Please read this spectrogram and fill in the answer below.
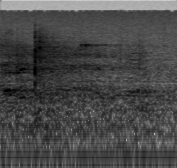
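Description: A single knock of a football bouncing on a wooden sports-hall floor about half a second in, with players' voices in the background.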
